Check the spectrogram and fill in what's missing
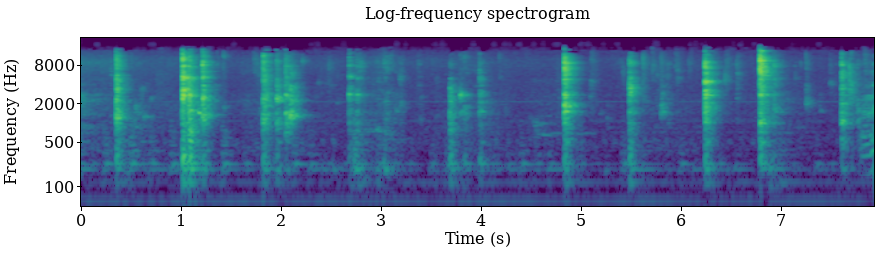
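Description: Cornstarch being stirred into a stir fry sauce in a dish, heard as a series of sharp utensil clinks and scrapes against the bowl in an irregular rhythm, close and fairly loud.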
